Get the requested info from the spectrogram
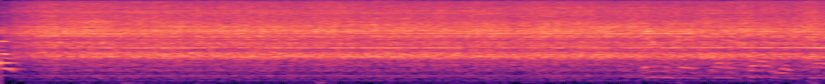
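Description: Handheld hairdryer running steadily, blowing hot air down onto the sugar topping of a crème brûlée.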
